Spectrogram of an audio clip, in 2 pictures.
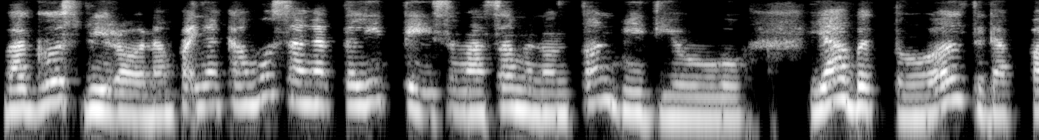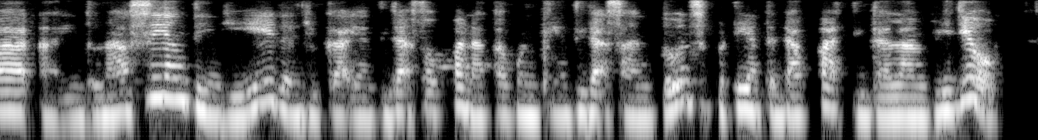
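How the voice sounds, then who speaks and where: A woman's voice: mid-range voice, expressive, a little fast, no echo. A young woman teacher, formal and encouraging, praising her students.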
